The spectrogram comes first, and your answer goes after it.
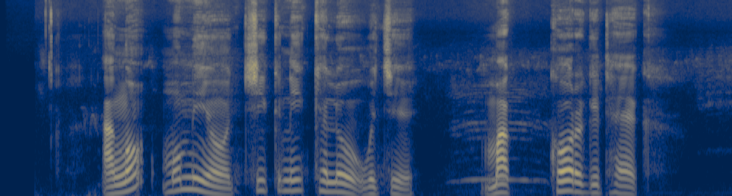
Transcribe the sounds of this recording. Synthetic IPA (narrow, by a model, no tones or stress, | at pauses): aŋɔ | mɔmɪjɔt͡ʃɪknɪkelowet͡ʃe | makʰːɔɾɡɪtʰɛk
